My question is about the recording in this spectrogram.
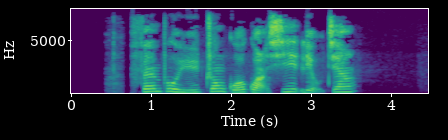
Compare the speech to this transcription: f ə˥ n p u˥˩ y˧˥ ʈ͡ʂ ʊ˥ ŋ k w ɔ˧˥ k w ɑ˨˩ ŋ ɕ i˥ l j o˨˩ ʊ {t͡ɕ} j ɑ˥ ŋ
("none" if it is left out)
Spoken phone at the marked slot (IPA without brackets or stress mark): t͡ɕ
